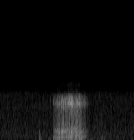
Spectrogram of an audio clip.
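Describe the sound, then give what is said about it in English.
A single brief vocalization from a big orange cat, a short, fairly loud call lasting about a third of a second against a quiet background, with no talking. “My big orange cat”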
